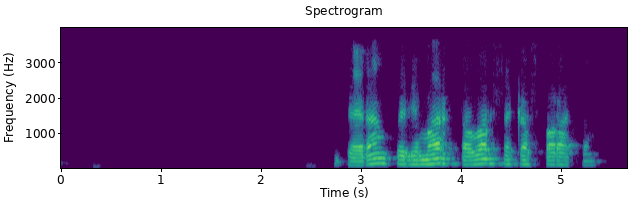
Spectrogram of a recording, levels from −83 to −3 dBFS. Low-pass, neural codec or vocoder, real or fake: 3.6 kHz; codec, 16 kHz, 16 kbps, FunCodec, trained on Chinese and English, 50 frames a second; fake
